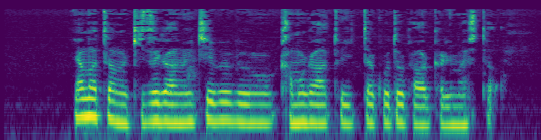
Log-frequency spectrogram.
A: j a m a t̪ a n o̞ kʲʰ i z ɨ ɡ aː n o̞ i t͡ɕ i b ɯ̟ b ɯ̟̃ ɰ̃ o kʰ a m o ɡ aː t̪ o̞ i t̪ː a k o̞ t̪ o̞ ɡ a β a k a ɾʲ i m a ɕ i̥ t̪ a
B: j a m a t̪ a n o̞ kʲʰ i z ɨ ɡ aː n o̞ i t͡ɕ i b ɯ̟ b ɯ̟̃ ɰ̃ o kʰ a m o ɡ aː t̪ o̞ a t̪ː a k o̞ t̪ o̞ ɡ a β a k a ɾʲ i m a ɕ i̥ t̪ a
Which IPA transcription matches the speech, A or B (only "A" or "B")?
A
